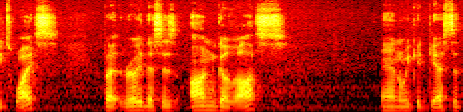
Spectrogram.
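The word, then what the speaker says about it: ἄγγελος: OS angle loss and so we remember those two G's making in G those two gama's make an NG sound we mentioned this before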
